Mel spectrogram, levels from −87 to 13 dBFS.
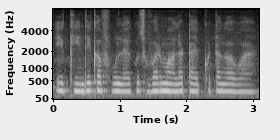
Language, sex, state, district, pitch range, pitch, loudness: Hindi, female, Uttar Pradesh, Shamli, 200-215 Hz, 205 Hz, -15 LUFS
